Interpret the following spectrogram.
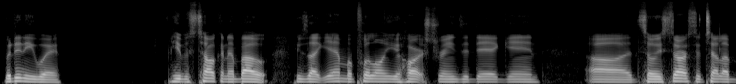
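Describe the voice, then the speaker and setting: A man's voice: medium pitch, a little mellow, smooth, no room sound, clean studio sound. A young American man hosting a casual solo podcast, rambling and laid-back with many fillers and restarts, swearing casually. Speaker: podcast host.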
